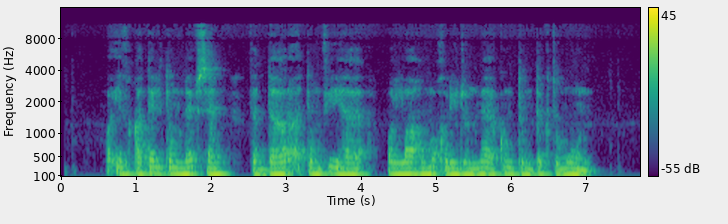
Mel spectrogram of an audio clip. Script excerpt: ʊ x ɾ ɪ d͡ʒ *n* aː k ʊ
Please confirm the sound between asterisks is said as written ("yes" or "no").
no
